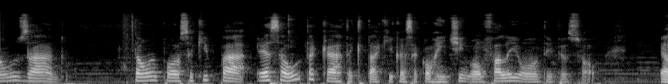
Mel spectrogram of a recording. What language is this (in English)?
Portuguese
